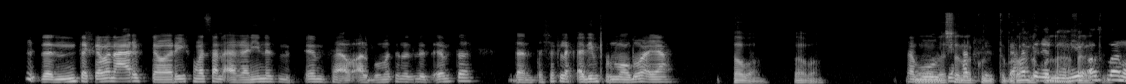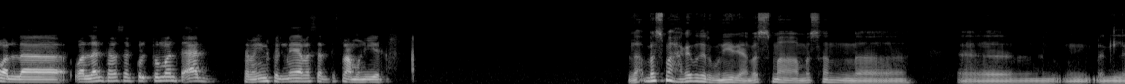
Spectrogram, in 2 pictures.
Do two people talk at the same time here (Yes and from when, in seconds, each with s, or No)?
Yes, from 9.1 s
